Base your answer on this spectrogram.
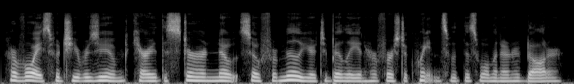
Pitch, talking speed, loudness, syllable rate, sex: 160 Hz, 240 wpm, -18 LUFS, 6.4 syllables/s, female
